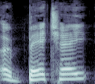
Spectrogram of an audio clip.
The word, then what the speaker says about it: Obeche: So it's not Obeche, it's Obeche.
